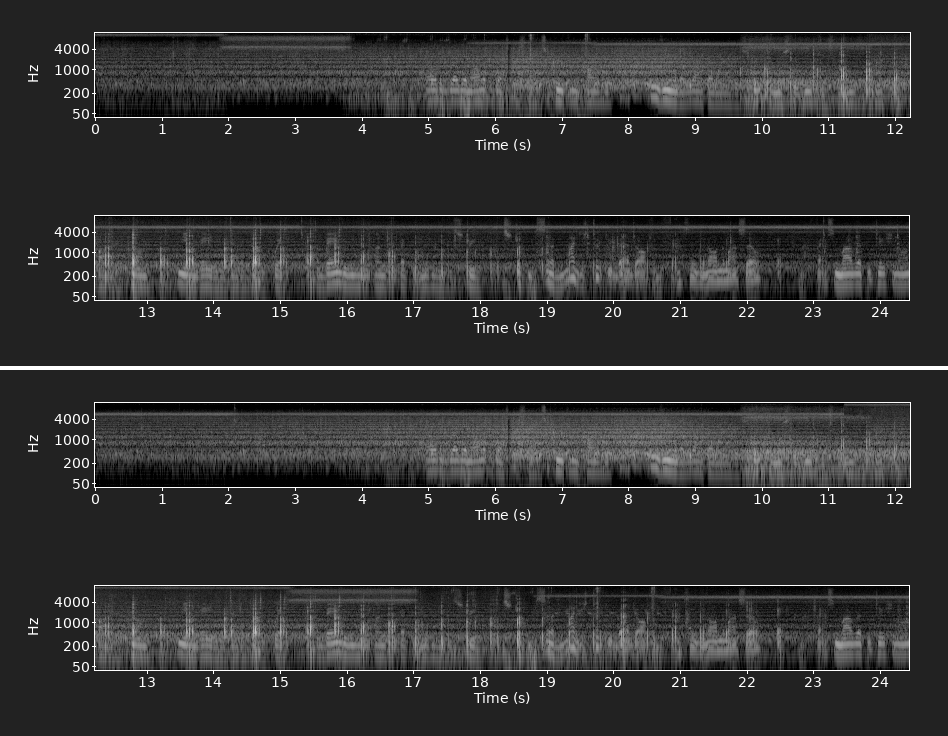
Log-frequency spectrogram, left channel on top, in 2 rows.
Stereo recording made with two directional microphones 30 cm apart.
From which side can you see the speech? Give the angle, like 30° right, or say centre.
centre.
